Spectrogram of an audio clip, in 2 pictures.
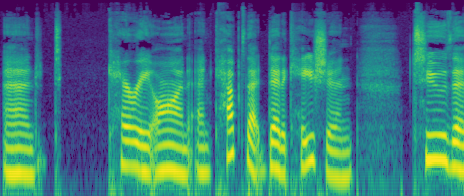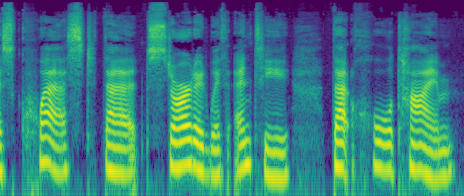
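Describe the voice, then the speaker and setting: A woman's voice: lowish voice, slow pace, a bit bright, clean tone, no room sound, clean studio sound. A woman co-hosting a podcast in casual, analytical discussion. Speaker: podcast co-host.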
